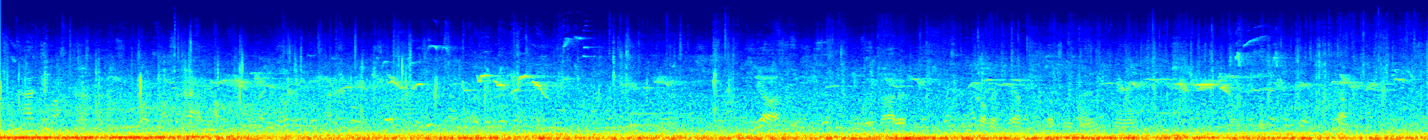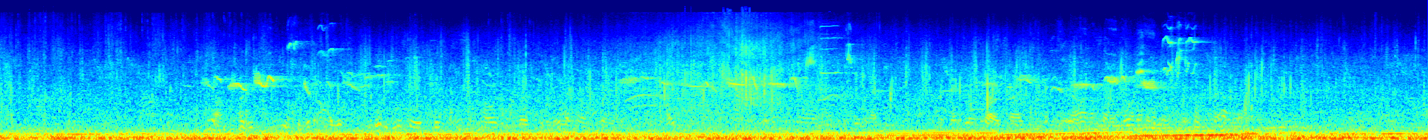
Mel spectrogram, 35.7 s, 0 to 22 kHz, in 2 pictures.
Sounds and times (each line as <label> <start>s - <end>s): bikers 0.0s - 35.7s
blackbirds 0.0s - 35.7s
slow walk on sandy pathway 0.0s - 35.7s
joggers 0.9s - 35.7s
